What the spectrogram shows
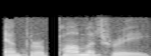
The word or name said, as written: anthropometry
